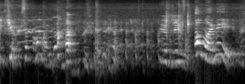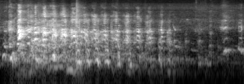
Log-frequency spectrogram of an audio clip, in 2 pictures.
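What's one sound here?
An elderly man laughs heartily.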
